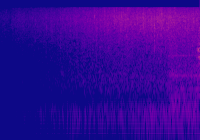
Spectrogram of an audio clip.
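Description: Dead silence, then a steady hiss of background noise fading in over about a second and a half as a new outdoor recording begins.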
